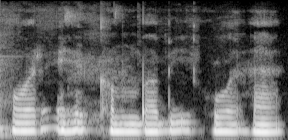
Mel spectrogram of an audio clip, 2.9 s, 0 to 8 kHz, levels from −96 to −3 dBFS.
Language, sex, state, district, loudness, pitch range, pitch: Hindi, male, Uttar Pradesh, Saharanpur, -16 LUFS, 120-130 Hz, 130 Hz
